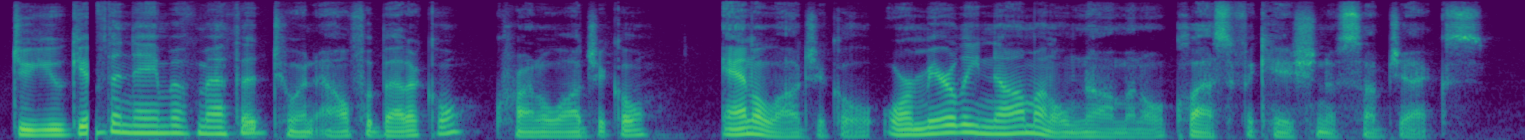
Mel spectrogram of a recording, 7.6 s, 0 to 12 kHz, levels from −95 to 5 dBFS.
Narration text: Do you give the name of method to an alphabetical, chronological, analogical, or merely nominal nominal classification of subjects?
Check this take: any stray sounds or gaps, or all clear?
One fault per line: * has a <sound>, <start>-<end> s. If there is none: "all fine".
* has a dropout, 0.4-0.5 s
